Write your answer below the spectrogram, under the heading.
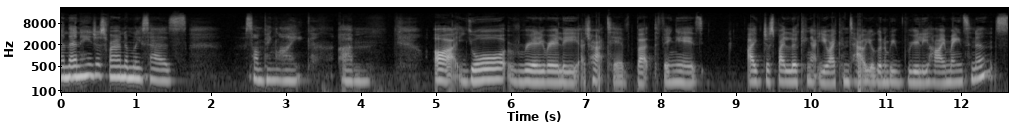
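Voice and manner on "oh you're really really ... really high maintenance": usual speaking voice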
